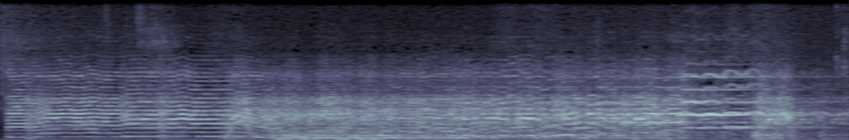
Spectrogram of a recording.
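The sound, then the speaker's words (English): A sustained, harmonically rich guitar harmony part drenched in reverb and delay, with notes smearing into long washy tails and faint repeating echoes layered together, fairly loud and continuous with no voices. “That's not just reverb, is it? That's that bit of delay there. Delay, yeah. Then playing them together.”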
